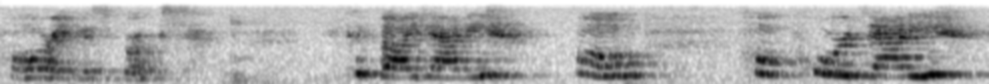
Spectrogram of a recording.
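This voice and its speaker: A woman's voice: extremely high pitch, takes it slowly. A woman playing an innocent, melodramatic teenage daughter in a live radio comedy. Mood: dismayed. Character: girlish, devoted, distressed teenage schoolgirl daughter. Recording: very echoey hall, distant, dull, hissy.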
